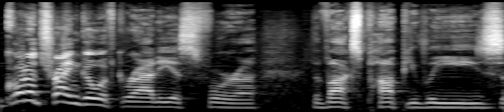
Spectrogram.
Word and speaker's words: Gradius: Gladius yeah whatever because it's supposed to be a name of that uh Roman sword type yeah so what this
